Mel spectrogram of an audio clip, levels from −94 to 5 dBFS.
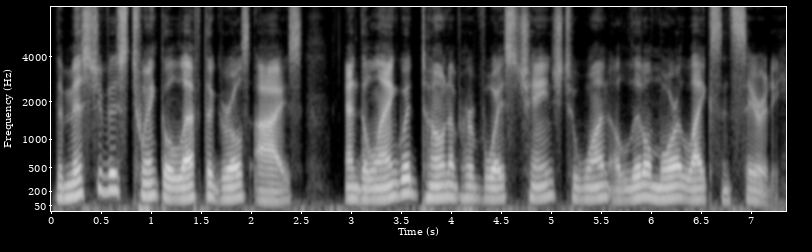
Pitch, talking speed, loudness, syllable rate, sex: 125 Hz, 180 wpm, -19 LUFS, 4.9 syllables/s, male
